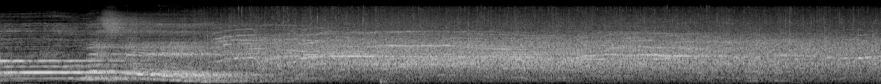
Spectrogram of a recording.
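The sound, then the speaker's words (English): An audience cheers and applauds an inductee into the Mystic Hall of Fame. A broad, steady crowd roar builds early and holds at moderate loudness to the end. “Ladies and gentlemen, please rise on your feet and give a round of applause for this year's inductee into the Mystic Hall of Fame.”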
